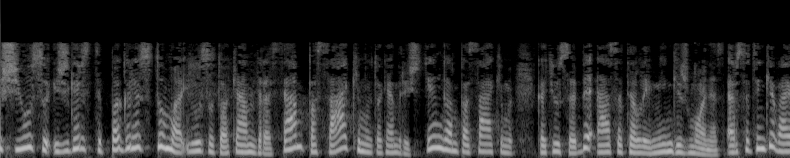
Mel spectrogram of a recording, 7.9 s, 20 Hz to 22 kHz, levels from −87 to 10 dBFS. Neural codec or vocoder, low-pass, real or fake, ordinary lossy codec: codec, 16 kHz, 8 kbps, FreqCodec, smaller model; 7.2 kHz; fake; MP3, 32 kbps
